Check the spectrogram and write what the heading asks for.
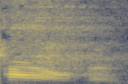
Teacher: you hear the Z sound for the Charles, and then the EZ after it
